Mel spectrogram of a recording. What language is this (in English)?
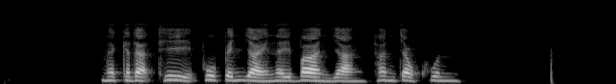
Thai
